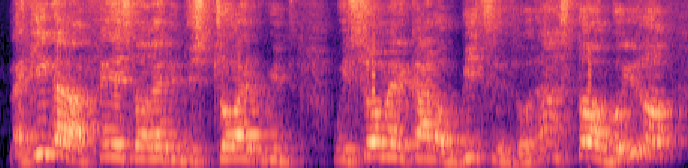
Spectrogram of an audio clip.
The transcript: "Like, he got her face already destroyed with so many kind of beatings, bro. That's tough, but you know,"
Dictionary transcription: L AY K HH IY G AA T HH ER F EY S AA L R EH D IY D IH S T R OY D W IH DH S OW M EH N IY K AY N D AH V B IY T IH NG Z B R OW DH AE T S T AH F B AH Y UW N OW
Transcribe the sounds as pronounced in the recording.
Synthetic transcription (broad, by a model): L AY K HH IY G AA T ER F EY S AA L R EH D IY D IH S T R OY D W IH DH S OW M EH N IY K AY N D AH V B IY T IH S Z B OW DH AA S T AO P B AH Y UW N OW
